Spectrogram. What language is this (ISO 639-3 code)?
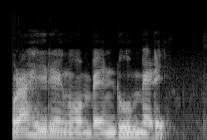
kik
